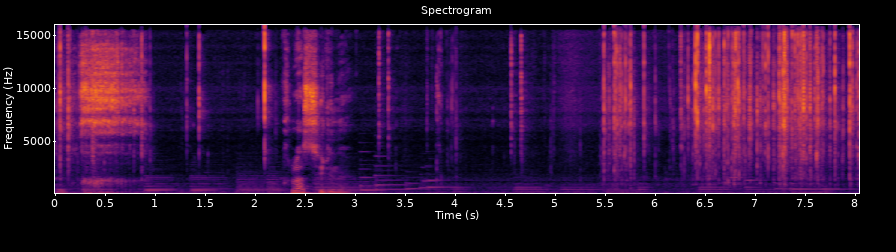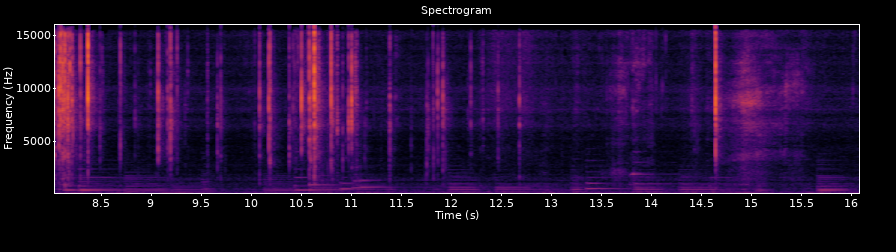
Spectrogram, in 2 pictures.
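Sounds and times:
cookie crunching: 0.0 - 1.5, 3.8 - 12.7
plastic wrapper crinkling: 0.0 - 2.2, 3.2 - 12.8
soft background music: 0.0 - 16.0.

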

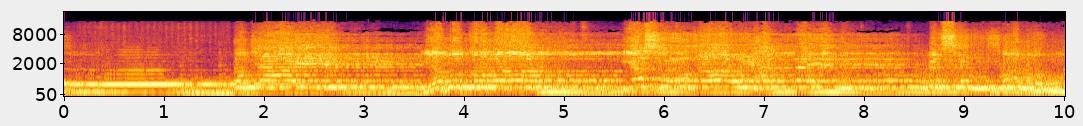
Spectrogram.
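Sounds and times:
amplified band music: 0.0 - 10.0
man singing: 0.0 - 10.0.

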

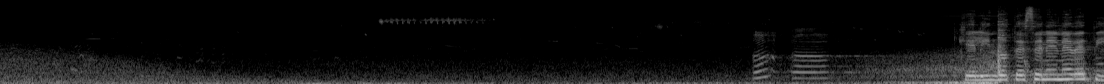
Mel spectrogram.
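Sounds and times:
high pulsing insect trill: 3.7 - 10.0
steady low rumble: 4.9 - 10.8.

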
